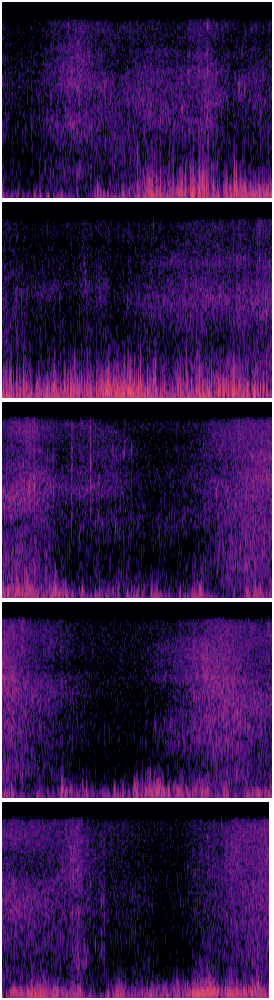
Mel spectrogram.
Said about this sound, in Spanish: Escucha ese vaivén de las olas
